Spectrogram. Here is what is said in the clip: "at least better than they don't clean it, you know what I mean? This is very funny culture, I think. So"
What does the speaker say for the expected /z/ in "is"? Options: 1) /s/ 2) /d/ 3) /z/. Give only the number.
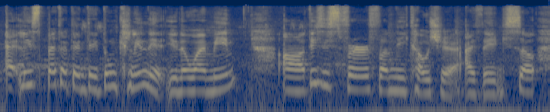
1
